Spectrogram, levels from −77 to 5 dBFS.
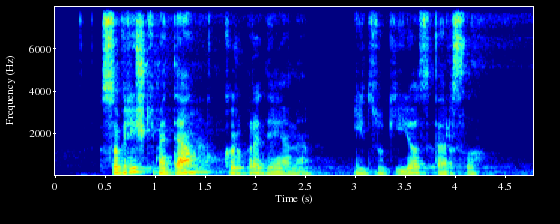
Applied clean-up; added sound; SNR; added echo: none; none; none; reverberation time 1.7 s.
